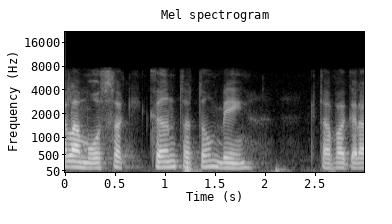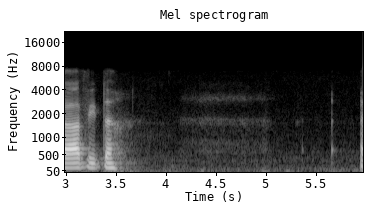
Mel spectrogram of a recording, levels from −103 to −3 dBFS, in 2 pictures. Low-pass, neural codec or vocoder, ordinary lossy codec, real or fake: 7.2 kHz; none; Opus, 16 kbps; real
